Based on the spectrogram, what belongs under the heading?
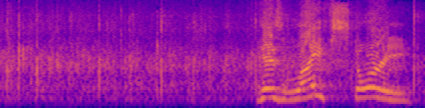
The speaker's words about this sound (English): First of all, can you give a big round of applause to the President for joining us today?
